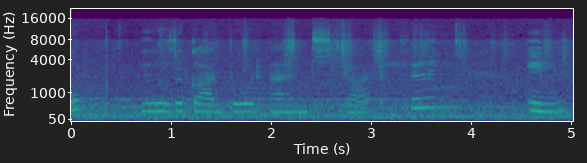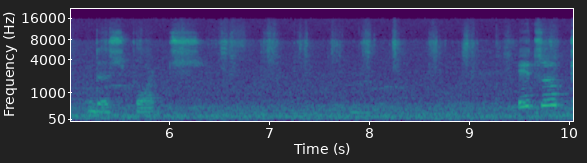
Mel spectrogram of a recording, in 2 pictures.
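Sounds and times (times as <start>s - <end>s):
cardboard scraping paint on paper: 6.4s - 9.8s.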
